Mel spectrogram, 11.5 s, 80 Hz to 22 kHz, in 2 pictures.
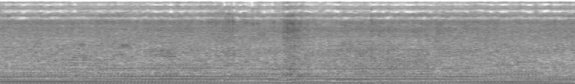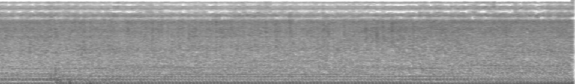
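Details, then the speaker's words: Cub Cadet 26-inch three-stage snow blower, auger drive after repairing a chewed-up part that caused a racket like a bad flange bearing: even engine drone and a smooth drive with no grinding; normal auger drive running. "and it operates just as it should"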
